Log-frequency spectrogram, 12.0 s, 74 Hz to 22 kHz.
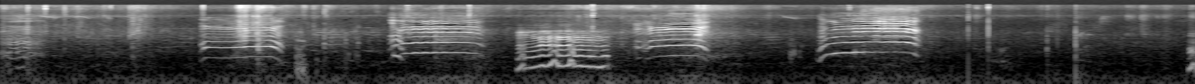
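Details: Bleats of a newborn Indian goat kid recorded in 2021, roughly six calls spaced one to two seconds apart. Most are bright, slightly wavering cries. One lower, trembling bleat sounds midway. Soft background noise runs throughout.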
